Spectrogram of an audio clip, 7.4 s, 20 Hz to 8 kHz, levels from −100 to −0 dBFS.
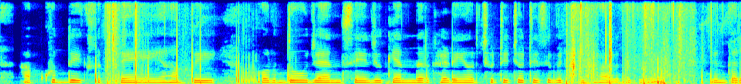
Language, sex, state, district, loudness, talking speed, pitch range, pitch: Hindi, female, Rajasthan, Jaipur, -26 LUFS, 210 wpm, 190-205 Hz, 195 Hz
